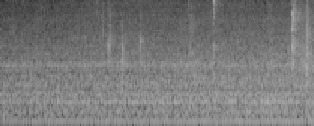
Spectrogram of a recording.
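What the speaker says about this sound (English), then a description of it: "Now I'm running the window air conditioner in the background here," A window air conditioner hums steadily in the background indoors in an off-grid setting, a constant low drone with faint ticks and no talking.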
